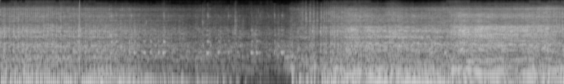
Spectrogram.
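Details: Abandoned Honda Dream motorcycle, a small single long stored in a warehouse and saved from the scrapyard, catches and blips up through the revs, then pulls away smoothly with even firing; runs pretty good, healthy.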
